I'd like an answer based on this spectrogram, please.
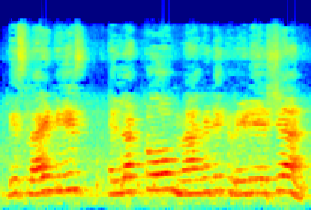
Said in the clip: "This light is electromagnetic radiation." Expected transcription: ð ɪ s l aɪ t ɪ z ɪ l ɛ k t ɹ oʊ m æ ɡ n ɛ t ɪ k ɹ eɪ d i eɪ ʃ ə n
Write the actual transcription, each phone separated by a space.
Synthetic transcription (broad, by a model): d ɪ s l aɪ t ɪ z ɪ l ɛ k t ɹ oʊ m æ ɡ n ɛ t ɪ k ɹ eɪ d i eɪ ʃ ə n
